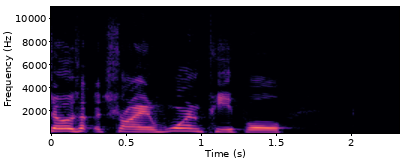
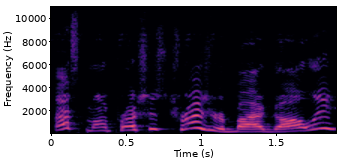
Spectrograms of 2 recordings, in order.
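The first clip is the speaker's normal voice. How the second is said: higher, homespun little critter refusing; a higher country-bumpkin Bidoof guarding his treasure; folksy Bidoof voice; 5 semitones higher than usual. Acted. Bidoof refuses to lend his crystal, higher folksy voice.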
